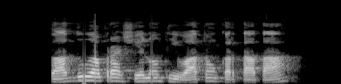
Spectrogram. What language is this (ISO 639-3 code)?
kvx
